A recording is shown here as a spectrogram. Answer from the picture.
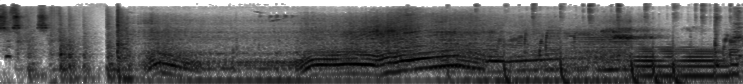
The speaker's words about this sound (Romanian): Mașina a plecat! Să ne dăm repede jos! Prea târziu, acum mergem cu viteză prea mare, riscăm!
